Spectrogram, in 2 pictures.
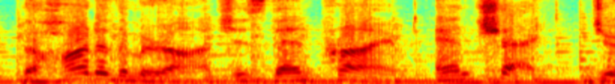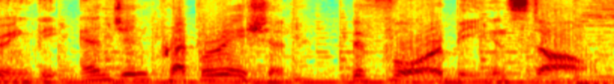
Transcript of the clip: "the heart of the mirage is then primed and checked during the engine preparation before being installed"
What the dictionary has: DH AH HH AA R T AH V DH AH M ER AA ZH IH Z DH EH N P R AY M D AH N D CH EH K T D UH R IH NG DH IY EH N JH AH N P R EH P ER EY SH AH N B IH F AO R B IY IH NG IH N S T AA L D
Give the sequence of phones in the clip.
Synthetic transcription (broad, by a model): DH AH HH AA R T AH V DH AH M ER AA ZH IH Z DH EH N P R AY M D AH N CH EH K T D UH R IH NG DH IY EH N JH AH N P R EH P ER EY SH AH N B IH F AO R B IY IH NG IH N S T AA L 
